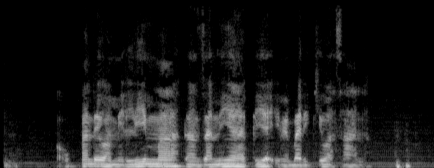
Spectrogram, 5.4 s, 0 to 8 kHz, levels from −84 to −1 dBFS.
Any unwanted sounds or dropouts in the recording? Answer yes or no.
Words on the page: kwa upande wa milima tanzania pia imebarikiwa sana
no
